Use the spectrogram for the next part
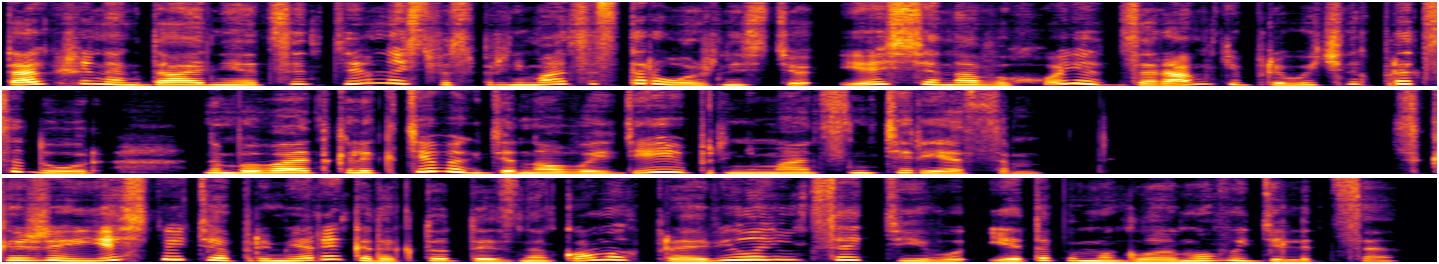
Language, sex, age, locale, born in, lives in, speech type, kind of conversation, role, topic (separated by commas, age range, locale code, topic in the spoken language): Russian, female, 25-29, ru-RU, Ukraine, United States, read, expert-assistant, expert, Чем отличается работа в государственной структуре от работы в частной компании?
